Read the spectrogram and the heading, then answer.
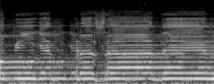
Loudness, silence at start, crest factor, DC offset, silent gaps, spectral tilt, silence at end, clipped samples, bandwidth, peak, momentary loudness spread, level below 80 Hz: -14 LUFS; 0 s; 12 dB; under 0.1%; none; -3 dB/octave; 0 s; under 0.1%; 12.5 kHz; -2 dBFS; 4 LU; -36 dBFS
